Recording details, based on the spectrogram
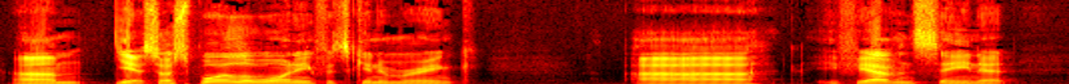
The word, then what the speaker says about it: Skinamarink: You're back on the Tuesday Review talking all things Skinner Inc.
